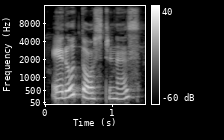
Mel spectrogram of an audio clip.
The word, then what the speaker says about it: Eratosthenes: How to pronounce? Eratosthenes.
